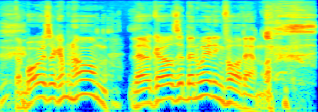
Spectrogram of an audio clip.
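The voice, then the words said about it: Put-on mid-Atlantic newsreel accent. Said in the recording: “mid-Atlantic accent”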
